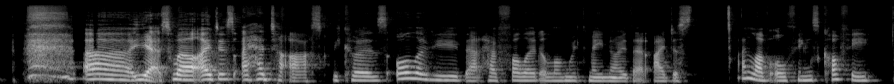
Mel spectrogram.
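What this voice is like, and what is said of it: Thick Australian accent. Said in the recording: “I say that in my thick Aussie accent”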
